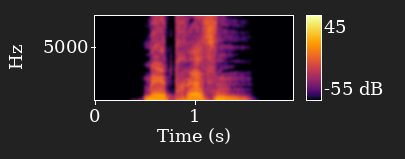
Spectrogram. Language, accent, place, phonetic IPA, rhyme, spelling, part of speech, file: German, Germany, Berlin, [mɛˈtʁɛsn̩], -ɛsn̩, Mätressen, noun, De-Mätressen.ogg
- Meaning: plural of Mätresse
